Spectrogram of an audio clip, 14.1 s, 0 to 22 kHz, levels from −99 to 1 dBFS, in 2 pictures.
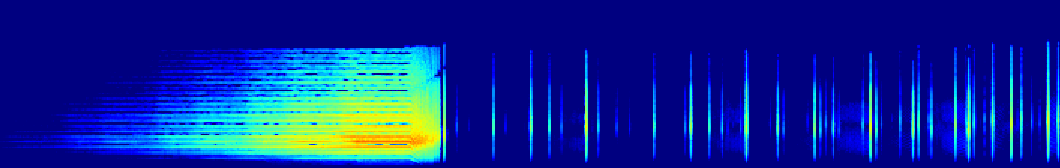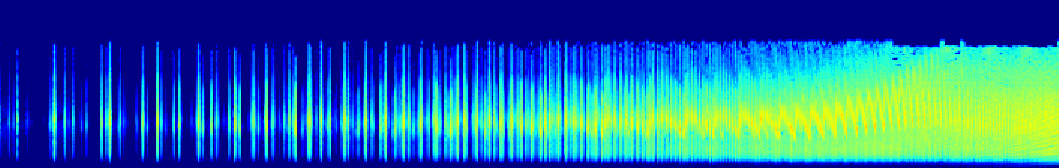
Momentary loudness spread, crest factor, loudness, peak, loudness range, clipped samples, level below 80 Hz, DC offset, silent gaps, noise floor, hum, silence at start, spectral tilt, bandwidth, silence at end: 24 LU; 22 dB; -24 LUFS; -10 dBFS; 21 LU; under 0.1%; under -90 dBFS; under 0.1%; 3.04-3.24 s, 6.92-6.97 s, 7.29-7.35 s; -84 dBFS; none; 1.3 s; 13.5 dB/octave; 17 kHz; 0 s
